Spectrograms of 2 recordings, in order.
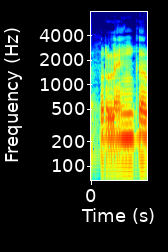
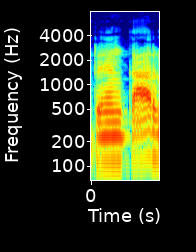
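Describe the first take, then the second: First: प्रलयंकर with a short a before the final r; correct pronunciation. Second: प्रलयंकार with a long aa before the final r, the wrong form; wrong pronunciation. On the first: Teacher giving students the right form: प्रलयंकर with a short a. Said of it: "प्रलयंकार नहीं होता है". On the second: Teacher showing students the wrong form: प्रलयंकार with a long aa. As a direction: stretch the last vowel in प्रलयंकार as the mistake. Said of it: "नहीं होता है". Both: Shown as a demonstration.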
